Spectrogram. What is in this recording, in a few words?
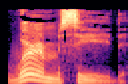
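"wormseed", British English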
